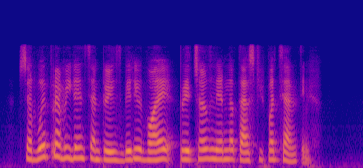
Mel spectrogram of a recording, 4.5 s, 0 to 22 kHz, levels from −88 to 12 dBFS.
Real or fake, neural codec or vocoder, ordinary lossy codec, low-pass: fake; codec, 16 kHz, 0.5 kbps, FreqCodec, larger model; none; 7.2 kHz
